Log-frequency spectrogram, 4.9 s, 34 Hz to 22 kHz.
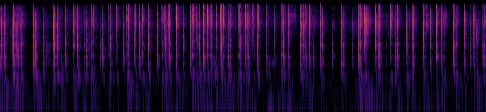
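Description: Long acrylic nails tap fast on a small, hollow, partly full blue plastic Nivea sunscreen gel bottle lying on its side on a microphone. About 31 rapid, dry, bright clicks follow one another with almost no ring and very little low end.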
